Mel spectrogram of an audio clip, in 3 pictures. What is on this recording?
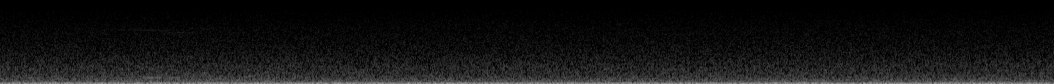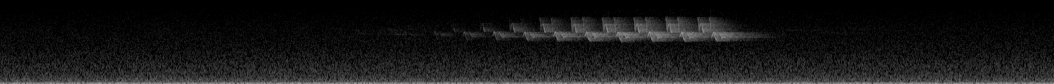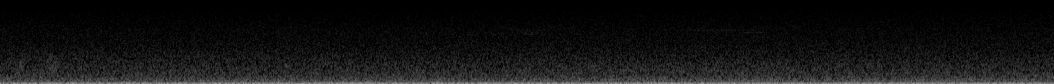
Black-throated Green Warbler, Ovenbird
